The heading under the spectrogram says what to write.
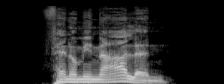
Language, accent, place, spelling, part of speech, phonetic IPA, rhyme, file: German, Germany, Berlin, phänomenalen, adjective, [fɛnomeˈnaːlən], -aːlən, De-phänomenalen.ogg
- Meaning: inflection of phänomenal: 1. strong genitive masculine/neuter singular 2. weak/mixed genitive/dative all-gender singular 3. strong/weak/mixed accusative masculine singular 4. strong dative plural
